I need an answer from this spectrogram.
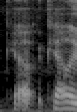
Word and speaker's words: Caillou: Caillou is pronounced Caillou.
